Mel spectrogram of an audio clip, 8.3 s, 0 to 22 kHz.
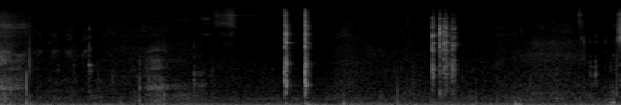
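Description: Ball powder being tipped from a metal scale pan through a plastic funnel into a .30-06 rifle case. It is mostly quiet, with two sharp clinks about four seconds in and a brief rattle of ticks near six seconds.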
